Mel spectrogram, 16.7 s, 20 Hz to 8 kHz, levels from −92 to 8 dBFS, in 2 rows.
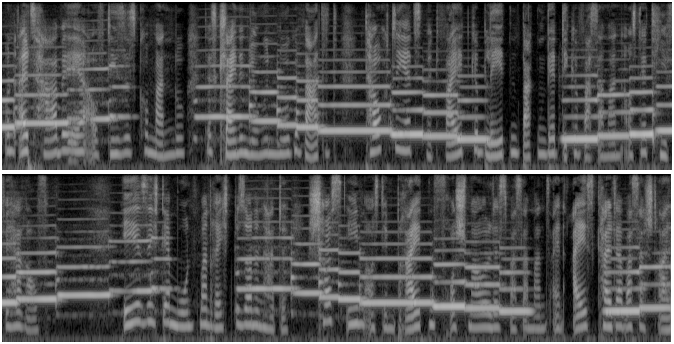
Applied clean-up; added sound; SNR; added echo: none; Wind instrument, woodwind instrument; -5 dB; none.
